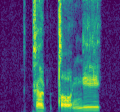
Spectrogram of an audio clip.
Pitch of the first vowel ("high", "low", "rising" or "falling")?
low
